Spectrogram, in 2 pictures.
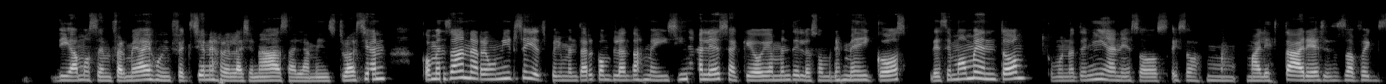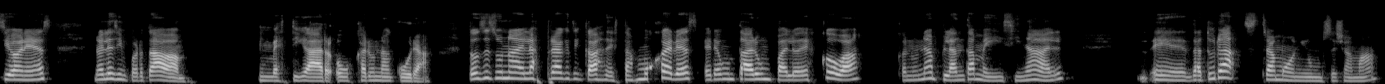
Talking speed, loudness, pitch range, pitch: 140 wpm, -21 LUFS, 185-245 Hz, 205 Hz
